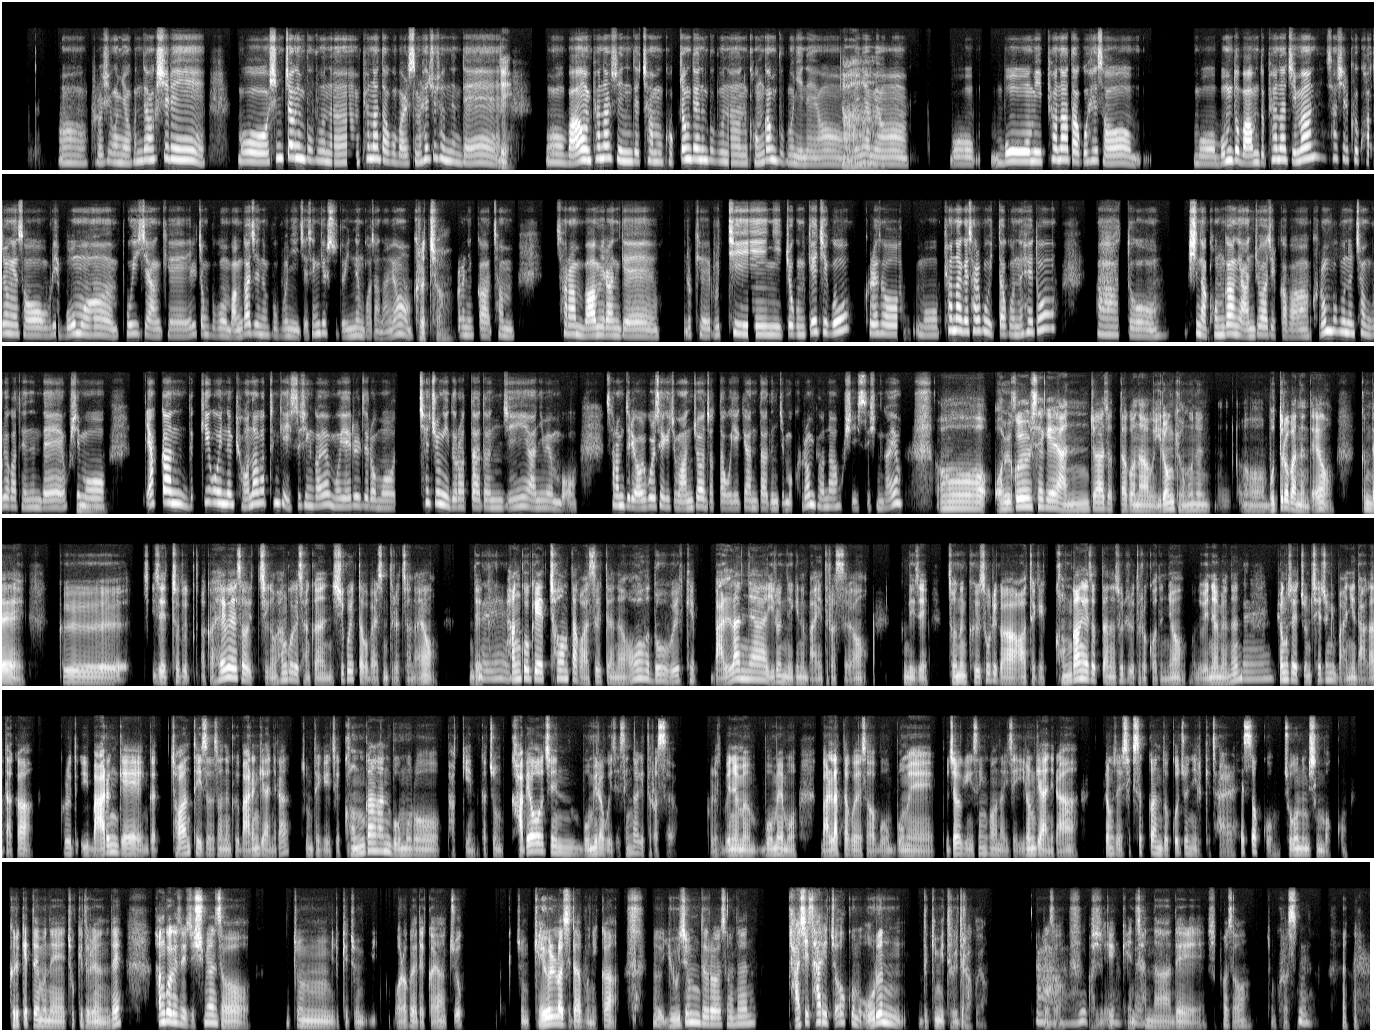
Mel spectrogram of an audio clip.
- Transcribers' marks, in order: other background noise; tapping; laugh
- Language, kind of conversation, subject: Korean, advice, 일상 루틴을 꾸준히 유지하려면 무엇부터 시작하는 것이 좋을까요?
- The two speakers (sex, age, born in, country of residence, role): female, 35-39, South Korea, France, advisor; male, 40-44, South Korea, Germany, user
